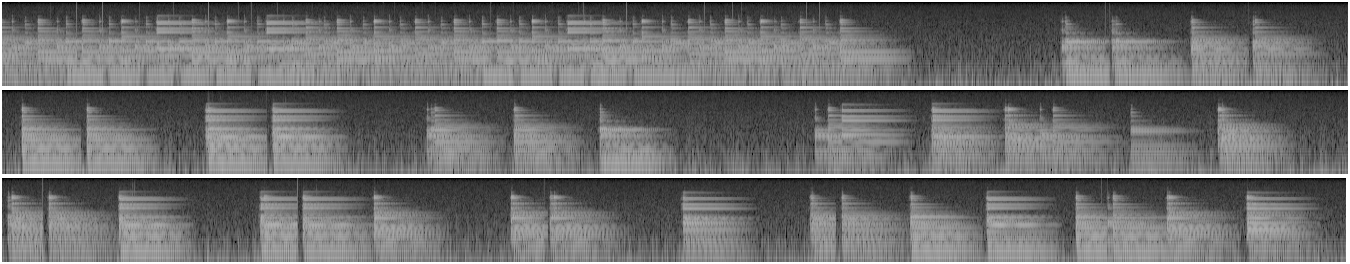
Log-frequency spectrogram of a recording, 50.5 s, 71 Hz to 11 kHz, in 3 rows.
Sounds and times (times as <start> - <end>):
Guitar: 0.0 - 11.5, 13.2 - 21.4, 22.1 - 25.4, 26.9 - 36.2, 36.8 - 50.4.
